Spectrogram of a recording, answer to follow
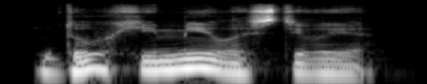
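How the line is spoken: Whispered. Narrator (Russian): прошептал Виктор

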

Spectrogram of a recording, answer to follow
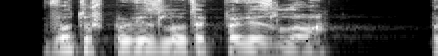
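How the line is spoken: Through gritted teeth. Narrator (Russian): процедил сквозь зубы Горра

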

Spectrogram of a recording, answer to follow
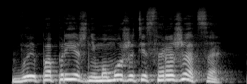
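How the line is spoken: Shouted. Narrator (Russian): прокричал у своей камеры Беннон

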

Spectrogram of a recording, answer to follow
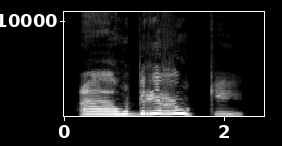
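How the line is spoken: Girl shrieking. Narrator (Russian): завизжала девка

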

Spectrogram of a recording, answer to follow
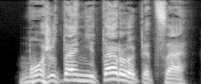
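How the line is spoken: Snorting hmph. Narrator (Russian): хмыкнул я

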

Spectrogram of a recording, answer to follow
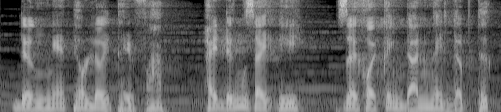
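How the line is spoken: Soft voice near ear. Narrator (Vietnamese): bên tai của Hoa vang lên giọng nói khè khẽ

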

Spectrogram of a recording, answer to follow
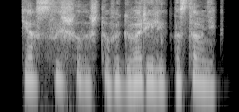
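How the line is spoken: Whispered. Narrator (Russian): прошептала

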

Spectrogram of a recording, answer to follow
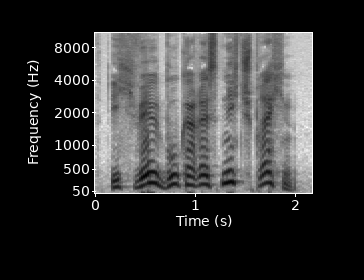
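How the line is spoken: Called out. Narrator (German): rief Ernst

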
